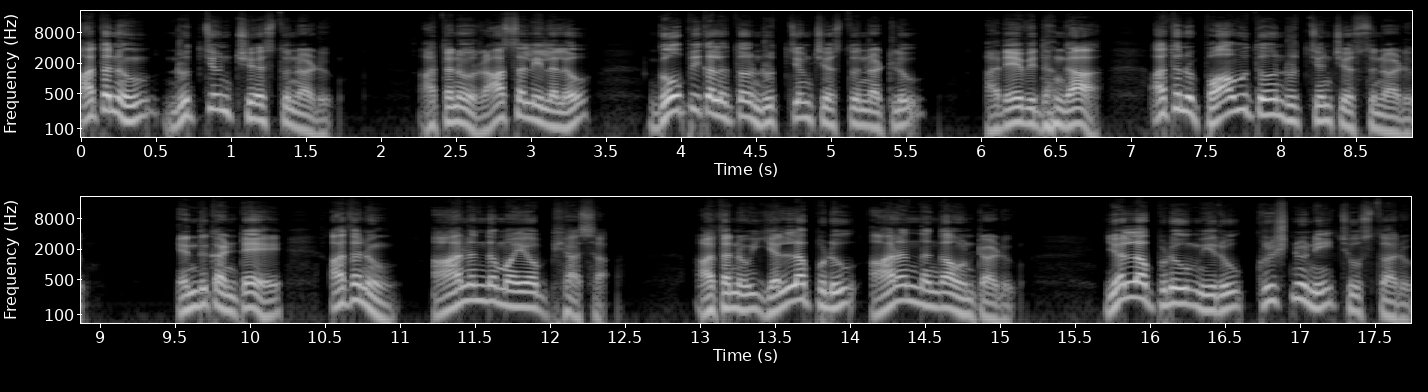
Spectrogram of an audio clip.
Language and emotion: Telugu, neutral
